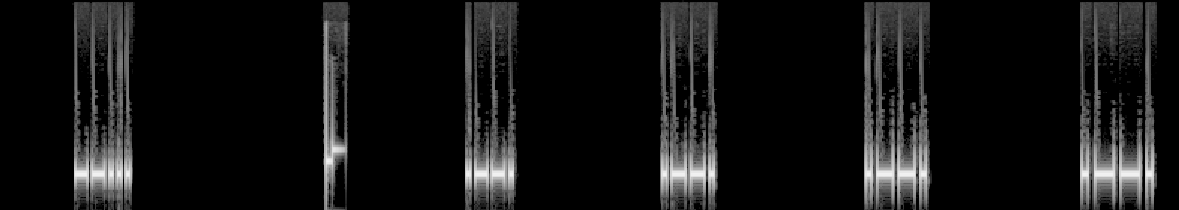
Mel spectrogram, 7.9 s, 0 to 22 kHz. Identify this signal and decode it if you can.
Morse code, heard as a keyed tone, about 38 wpm, spaced as for 8 wpm, 700 Hz. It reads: 7 PPPP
